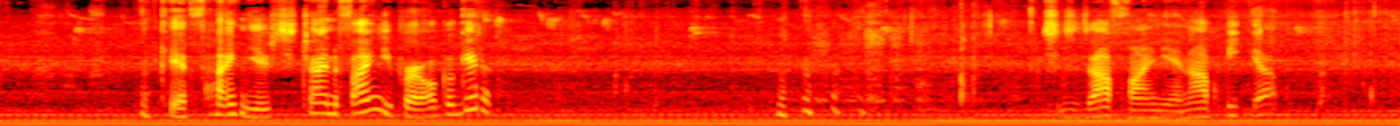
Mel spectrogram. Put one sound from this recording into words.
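A dog whines in high, wavering yelps.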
